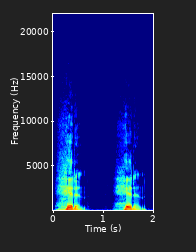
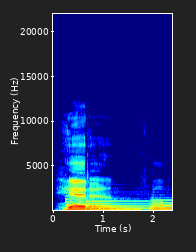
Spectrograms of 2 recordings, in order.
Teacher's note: You put that emphasis on the first beat as well, and you kind of drop away from it.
